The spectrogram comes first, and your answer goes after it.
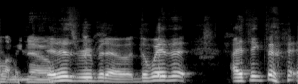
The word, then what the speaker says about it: Rubidoux: I'm going to say Rubidoux. If I'm wrong, someone let me know. It is Rubidoux.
